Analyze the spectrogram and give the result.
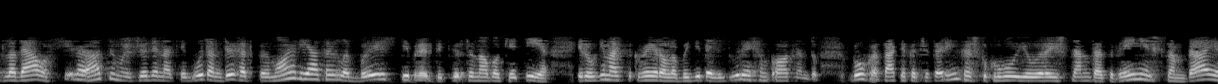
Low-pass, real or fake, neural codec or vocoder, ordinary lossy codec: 3.6 kHz; fake; codec, 16 kHz, 0.5 kbps, X-Codec, WavLM features, trained on Multilingual LibriSpeech; MP3, 16 kbps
